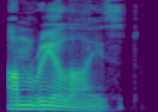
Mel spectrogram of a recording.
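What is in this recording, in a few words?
"unrealized", British English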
